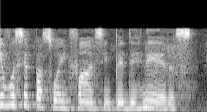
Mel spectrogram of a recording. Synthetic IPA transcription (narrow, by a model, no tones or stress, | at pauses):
ɪvosepasowɐĩfɐ̃sijɐẽped̪eɾnejɾɐs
